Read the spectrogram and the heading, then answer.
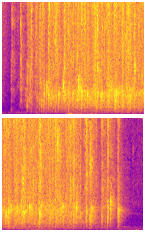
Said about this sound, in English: my colleagues at the American Medical Association, would you all please stand and allow us to thank you as well as those who were not able to be here tonight who have supported me with a round of applause.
